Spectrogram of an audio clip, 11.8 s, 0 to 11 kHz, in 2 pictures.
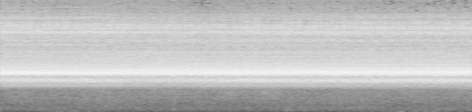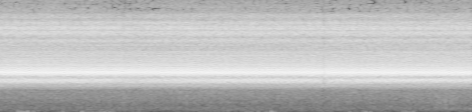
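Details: Clara cicada, a 23 mm species ranging from Afghanistan and Central Asia to the Middle East, Spain and North Africa, giving a continuous shrill, even buzz in stacked high bands, unbroken for the whole stretch.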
